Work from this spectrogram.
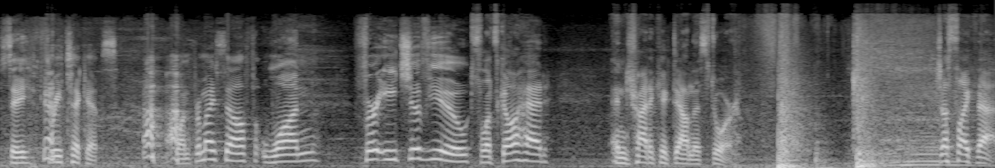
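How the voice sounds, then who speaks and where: Against noticeable background noise, a fairly high-pitched man talks at a fairly slow pace with long, frequent pauses, very wide pitch swings and very even loudness. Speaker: TV news reporter. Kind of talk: live TV news report, on-location reporting.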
